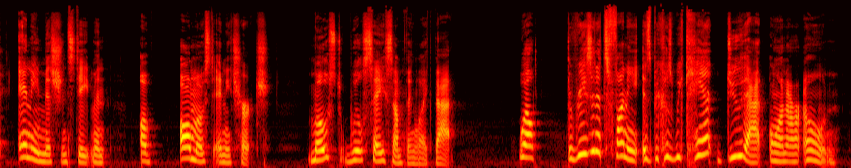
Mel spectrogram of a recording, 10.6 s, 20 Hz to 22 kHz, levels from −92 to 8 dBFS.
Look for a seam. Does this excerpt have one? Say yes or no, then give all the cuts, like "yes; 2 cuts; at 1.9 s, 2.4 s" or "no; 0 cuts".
no; 0 cuts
